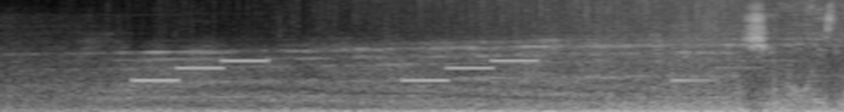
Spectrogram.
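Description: A phone repeats a failed-call tone of beeps.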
